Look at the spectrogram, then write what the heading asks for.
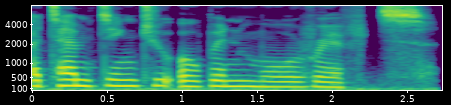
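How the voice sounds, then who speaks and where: A woman playing a haughty, irritable monstrous snake woman, with a hissing, creaky, imperious drawl. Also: mid-range voice, flat delivery, takes it slowly, warm tone, natural voice. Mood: cold, irritated.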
